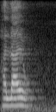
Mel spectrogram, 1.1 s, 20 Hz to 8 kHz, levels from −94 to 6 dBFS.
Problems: constant background noise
